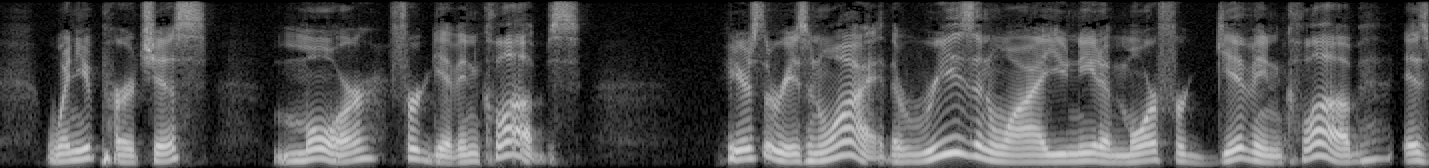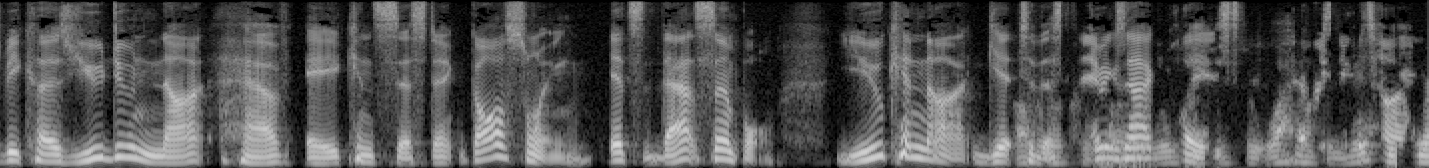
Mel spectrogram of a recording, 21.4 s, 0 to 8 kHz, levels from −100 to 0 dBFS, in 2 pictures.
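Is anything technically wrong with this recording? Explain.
Yes. Two faults are audible near the end.

Speech suppressed in double talk occurs at 18.68 to 19.18 s, 19.47 to 20.07 s and 20.40 to 21.42 s. The speech dips sharply, by about 30 to 35 dB at its deepest. The likely cause is an echo canceller that could not separate the talker from loudspeaker echo while both sides spoke. It turned both down.

Echo leak appears at 20.33 to 20.40 s and 20.65 to 20.69 s. These are brief scraps of a delayed copy of the speech, lagging by about 0.32 s. The first is very faint and the second is more noticeable. The copy likely came from a loudspeaker whose echo canceller let some of the microphone pickup through.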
